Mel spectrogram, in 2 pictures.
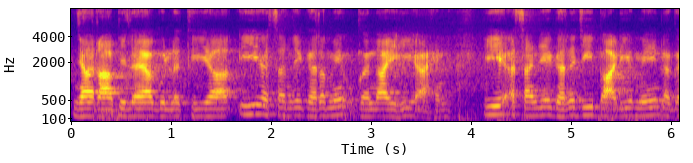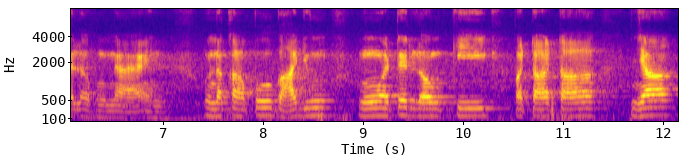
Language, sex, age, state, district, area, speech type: Sindhi, male, 30-45, Madhya Pradesh, Katni, rural, spontaneous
